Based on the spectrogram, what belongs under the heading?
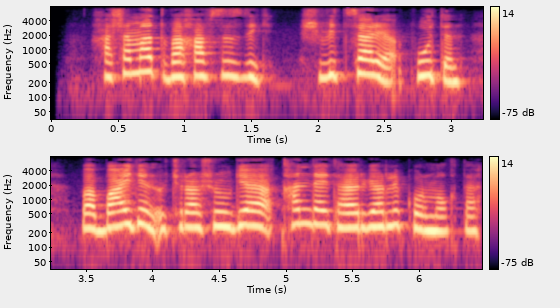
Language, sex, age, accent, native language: Uzbek, female, 18-24, Qashqadaryo, Uzbek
